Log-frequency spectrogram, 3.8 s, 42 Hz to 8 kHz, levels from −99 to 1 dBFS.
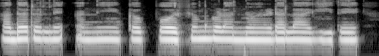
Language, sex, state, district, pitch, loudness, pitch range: Kannada, female, Karnataka, Bidar, 205 Hz, -16 LUFS, 200-210 Hz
